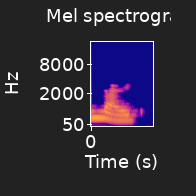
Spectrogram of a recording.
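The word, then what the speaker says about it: light: टा के रूप में लाइट जी और एच क्या होता है इसमें साइलेंट होता है टी को पढ़ेंगे टा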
